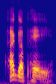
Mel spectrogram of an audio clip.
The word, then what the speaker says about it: agape: no wait this this is a different spelling agape that is how this one is pronounced a-g-a-p-e the pronunciation guide is telling me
